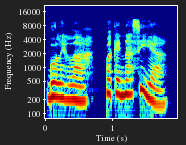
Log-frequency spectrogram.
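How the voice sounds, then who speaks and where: A woman's voice: fairly high pitch, lively intonation, measured pace, no room sound. A woman voicing a spirited young wife who talks in a chatty, teasing, colloquial way. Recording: soft music underneath.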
